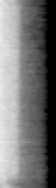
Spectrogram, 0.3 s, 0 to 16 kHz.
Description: clap f sharp key, Royality free clap single shot tuned to the F# note. Loudest frequency: 4546Hz; percussion; single hits one shots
